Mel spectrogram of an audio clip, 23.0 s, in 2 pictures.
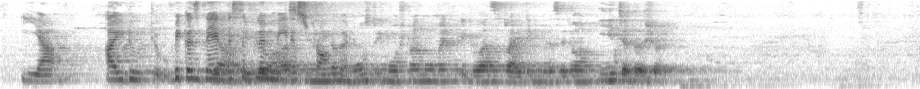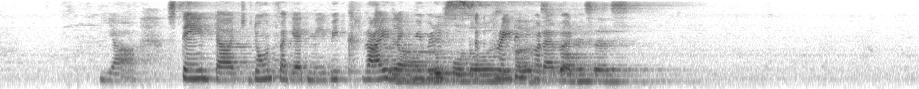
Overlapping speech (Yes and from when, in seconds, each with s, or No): Yes, from 2.6 s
